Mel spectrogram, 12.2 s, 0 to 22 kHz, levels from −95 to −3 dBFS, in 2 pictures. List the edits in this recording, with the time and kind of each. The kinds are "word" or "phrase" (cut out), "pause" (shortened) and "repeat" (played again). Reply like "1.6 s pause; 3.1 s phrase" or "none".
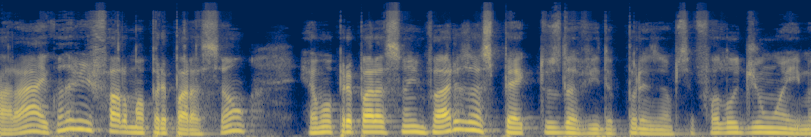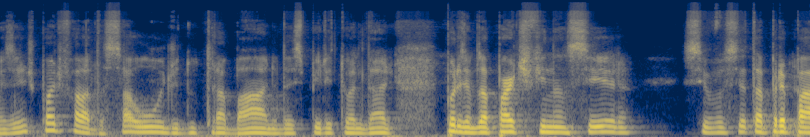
none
